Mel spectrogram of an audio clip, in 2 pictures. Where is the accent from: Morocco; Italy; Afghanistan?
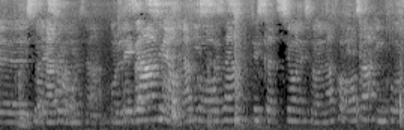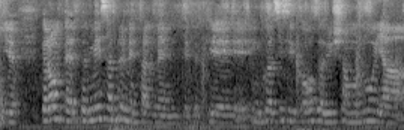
Morocco; sono marocchina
